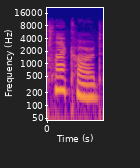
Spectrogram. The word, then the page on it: placard: American English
